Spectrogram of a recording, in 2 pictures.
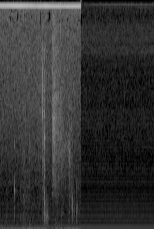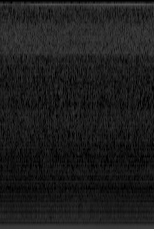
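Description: Steady electrical mains hum in the sound system, at a low, constant level. There is faint background noise with a small click in the first second and a half; after that only the even hum remains.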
